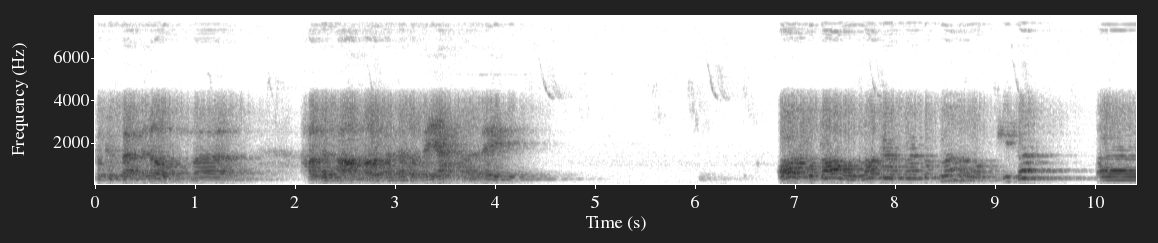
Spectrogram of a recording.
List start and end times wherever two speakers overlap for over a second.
none

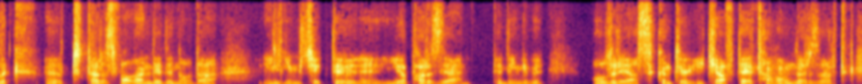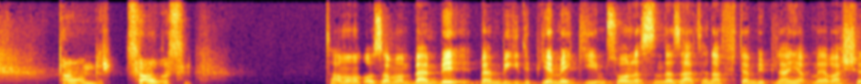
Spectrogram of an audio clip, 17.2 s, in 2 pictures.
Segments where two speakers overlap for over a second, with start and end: none

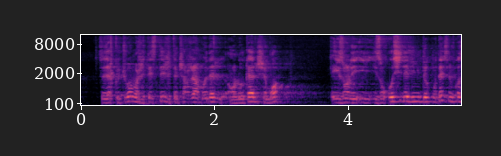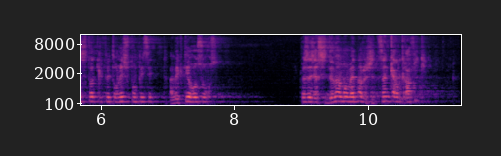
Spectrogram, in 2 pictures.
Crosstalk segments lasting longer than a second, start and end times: none

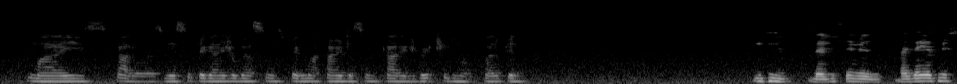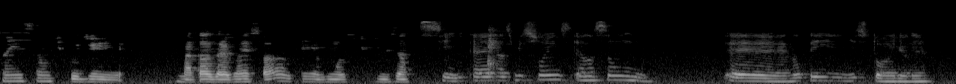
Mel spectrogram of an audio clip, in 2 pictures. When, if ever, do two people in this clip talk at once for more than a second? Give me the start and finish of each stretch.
none

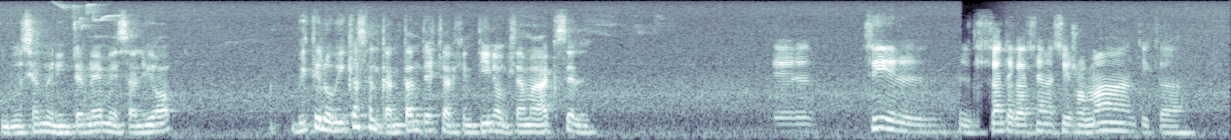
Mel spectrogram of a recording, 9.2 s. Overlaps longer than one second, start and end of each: none

